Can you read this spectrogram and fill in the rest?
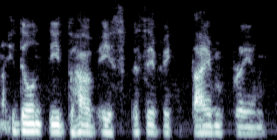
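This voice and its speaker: A man's voice: lowish voice, steady tone, moderate pace, a little hiss or hum. A young man chatting casually in an online voice call, rambling through restarts and fillers. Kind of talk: casual chat. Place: home, online voice chat. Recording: dull voice-chat audio.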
